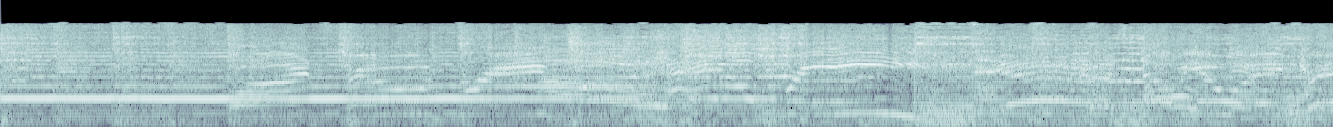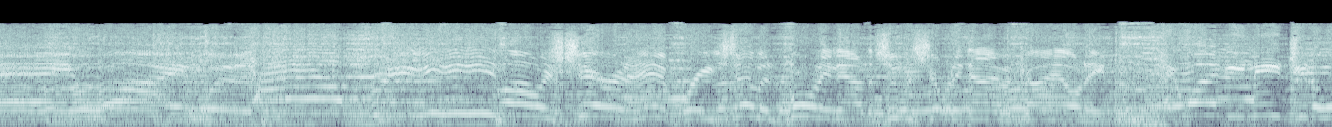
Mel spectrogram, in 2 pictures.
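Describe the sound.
The Coyote Yell sound played on WAKY radio: several voices yell and howl in loud, overlapping imitation of coyotes, rising and falling whoops repeating continuously over a noisy crowd backdrop.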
